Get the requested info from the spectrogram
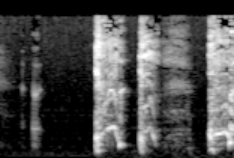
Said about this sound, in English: Excuse me. Nothing like talking about dioxins and have a good coughing fit, right?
